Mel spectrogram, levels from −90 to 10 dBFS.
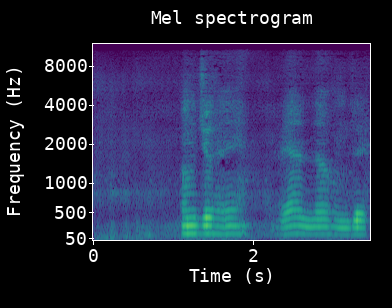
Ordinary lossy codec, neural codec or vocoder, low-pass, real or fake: MP3, 48 kbps; codec, 24 kHz, 0.5 kbps, DualCodec; 10.8 kHz; fake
